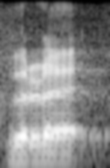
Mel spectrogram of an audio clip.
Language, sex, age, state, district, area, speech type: Malayalam, male, 60+, Kerala, Kottayam, rural, spontaneous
